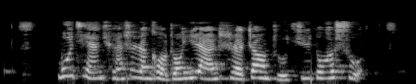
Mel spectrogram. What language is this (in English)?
Chinese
